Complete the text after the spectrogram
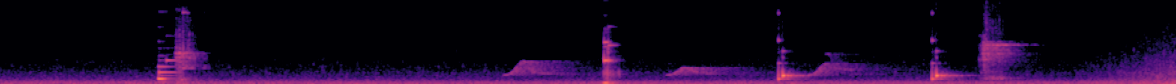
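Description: Soft clicks and chimes sound a few times.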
